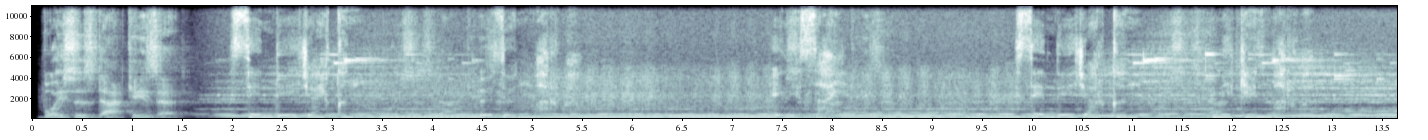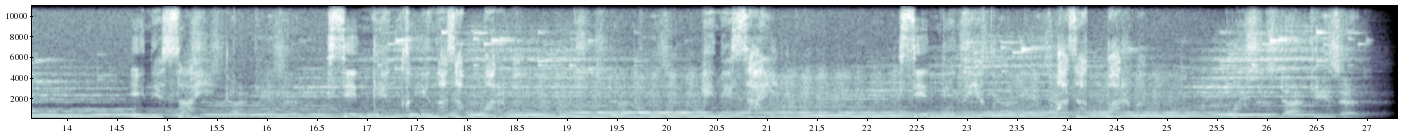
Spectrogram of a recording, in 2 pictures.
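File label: Kyrgyz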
